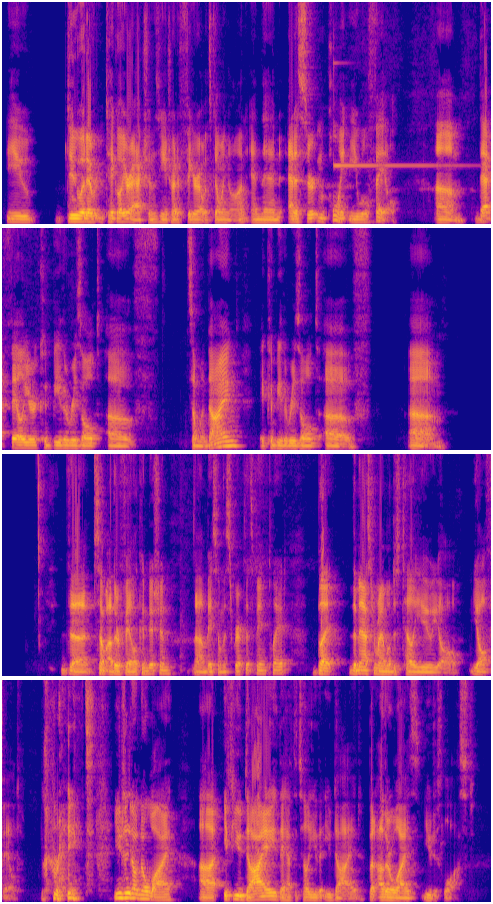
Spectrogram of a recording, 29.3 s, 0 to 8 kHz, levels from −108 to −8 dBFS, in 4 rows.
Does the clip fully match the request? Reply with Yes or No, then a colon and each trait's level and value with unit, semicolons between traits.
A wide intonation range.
No: average, 4.6 semitones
